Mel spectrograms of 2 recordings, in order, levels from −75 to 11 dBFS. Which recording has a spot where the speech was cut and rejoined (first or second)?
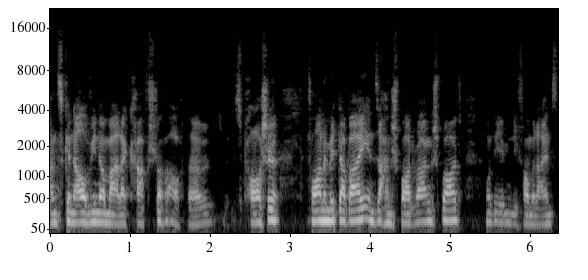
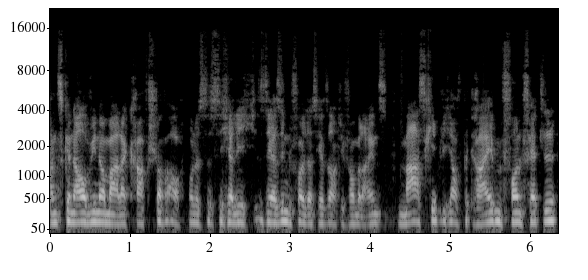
second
